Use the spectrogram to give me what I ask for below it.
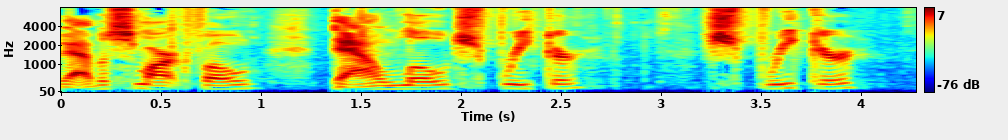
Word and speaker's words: Spreaker: a smartphone download spreer spreer is speaker with an aura and let me spell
